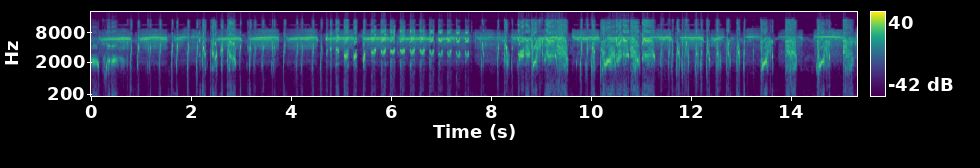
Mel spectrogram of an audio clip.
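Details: Lure call for swiftlets, a long stream of fast, clicky twitters and chirps, packed tightly together, with a continuous high-pitched tone held underneath the whole time.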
